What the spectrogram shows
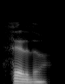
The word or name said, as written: cerdo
